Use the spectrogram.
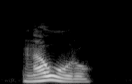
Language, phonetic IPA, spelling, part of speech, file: Russian, [nɐˈurʊ], Науру, proper noun, Ru-Науру.ogg
- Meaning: Nauru (a country and island of Oceania, in the Pacific Ocean)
